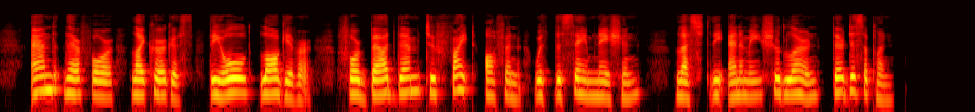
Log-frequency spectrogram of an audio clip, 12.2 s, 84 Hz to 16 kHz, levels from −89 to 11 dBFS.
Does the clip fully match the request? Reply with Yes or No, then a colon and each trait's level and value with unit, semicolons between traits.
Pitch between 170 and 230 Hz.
Yes: high, 190 Hz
